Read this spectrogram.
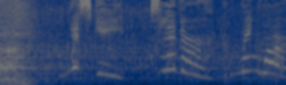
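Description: A woman exclaims excitedly in a shrill, rising voice.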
